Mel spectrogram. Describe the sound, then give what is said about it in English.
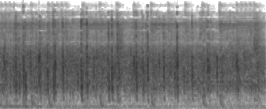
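A recorded applause sound effect plays from a device. It is thin, modest clapping that patters evenly for about three seconds with no voices. “that's the weak applause.”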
